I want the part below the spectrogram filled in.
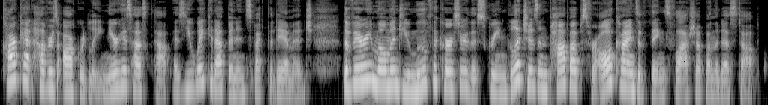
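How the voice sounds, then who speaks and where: Woman, fiction narrator, raised pitch, crisp bright tone, expressive storytelling. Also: normal speed.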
